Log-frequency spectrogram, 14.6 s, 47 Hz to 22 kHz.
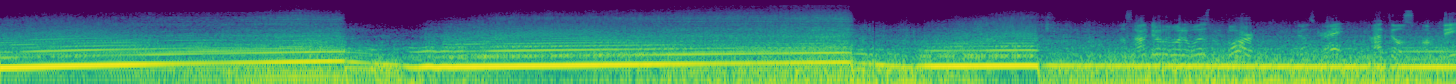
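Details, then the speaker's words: Lexus IS300 with 1JZ swap on stock turbo, drive-by-wire throttle issues: repeated free revs climb smoothly making 5 psi boost and drop back cleanly, no knocks or misses; healthy crisp rev. "that sounds so good. Just revving it. Just revving this thing, 5 pounds of boost on the stock turbo."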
